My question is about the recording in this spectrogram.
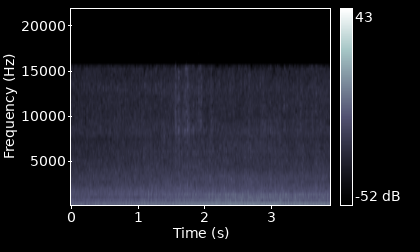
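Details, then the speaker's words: MTD Gold self-propelled mower with Briggs & Stratton Quantum engine, primed and started outdoors after pull-rope repair: steady, even smooth drone, no misfires or surging; runs good, self-propel intermittent, stripped front wheels suspected. "all right runs good um just need to figure out what's wrong with that self propel"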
